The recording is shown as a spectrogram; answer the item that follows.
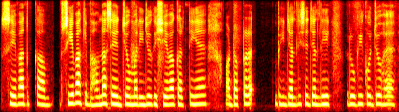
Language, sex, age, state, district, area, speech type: Hindi, female, 45-60, Uttar Pradesh, Sonbhadra, rural, spontaneous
